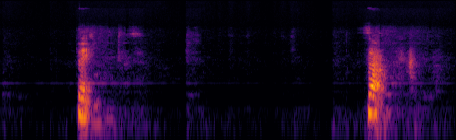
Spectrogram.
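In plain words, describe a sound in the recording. A young woman speaks briefly, close by, in short bursts.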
